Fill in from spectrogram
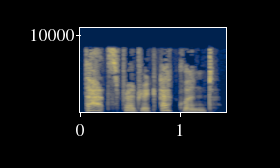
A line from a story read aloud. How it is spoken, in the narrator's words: whispered the realtor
